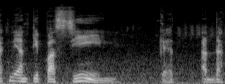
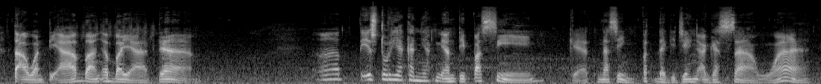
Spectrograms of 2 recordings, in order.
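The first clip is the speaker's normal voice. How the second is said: ordinary talk, nothing marked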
